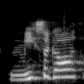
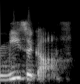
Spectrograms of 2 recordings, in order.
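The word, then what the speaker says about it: Moesogoth: have all the information yup misa goth or mizigoth noun new latin from latin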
